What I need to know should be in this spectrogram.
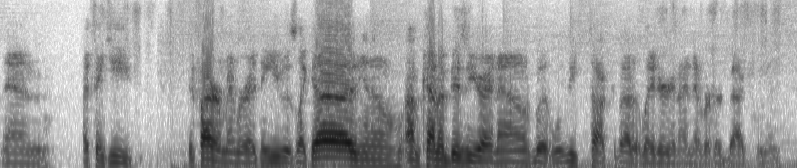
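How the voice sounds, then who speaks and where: A man with an American accent talks at a fairly quick pace in a very deep, low pitch, with ordinary pitch variation. Music plays in the background, and his loudness swings widely. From US, Montana. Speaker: metal musician. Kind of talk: interview. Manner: hesitant, many fillers.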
